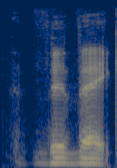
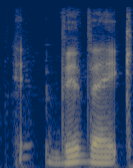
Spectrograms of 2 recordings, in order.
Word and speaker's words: Vivek: let's get started with Vivek it rhymes with cake that's the way he said it he said he came up with that not me Vivek it rhymes with cake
